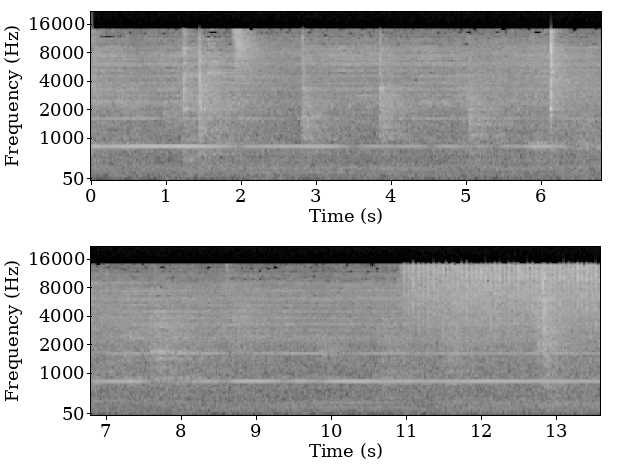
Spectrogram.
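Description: Intermediate-frequency induction furnace running while melting a charge: a steady, even whine over the general noise of the plant, with a few brief knocks and a louder hiss near the end.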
